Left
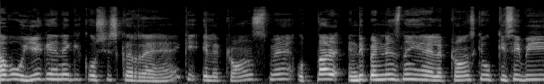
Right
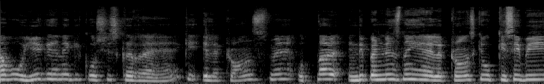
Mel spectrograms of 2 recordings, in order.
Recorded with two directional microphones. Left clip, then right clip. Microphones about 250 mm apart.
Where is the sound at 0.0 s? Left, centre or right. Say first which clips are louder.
Left 6 dB; left.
